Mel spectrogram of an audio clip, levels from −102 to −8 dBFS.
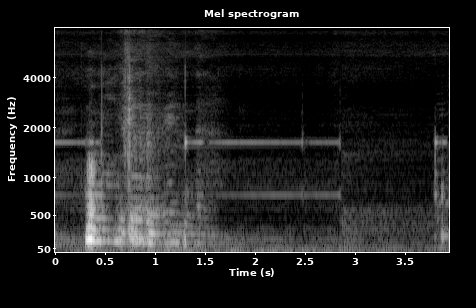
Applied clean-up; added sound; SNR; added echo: neural mask model DeepFilterNet 3.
